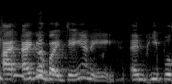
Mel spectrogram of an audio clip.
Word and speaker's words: Dani: Well, it's like, I go by Danny, and people spell it Danny, and I'm like, no, that's the boy version.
